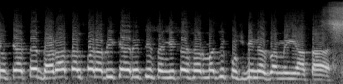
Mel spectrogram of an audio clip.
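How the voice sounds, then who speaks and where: A woman talks in an extremely high pitch. Noticeable background noise runs behind her. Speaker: political party spokesperson. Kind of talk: heated debate. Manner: loud.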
